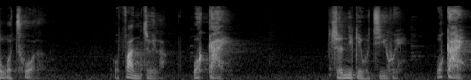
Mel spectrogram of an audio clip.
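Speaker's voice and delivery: hushed, whispered repentance; humble confession. Retold or imitated. Josiah confessing to God, softly whispered and humble. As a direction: whisper it with head bowed. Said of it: "叫做自卑".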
